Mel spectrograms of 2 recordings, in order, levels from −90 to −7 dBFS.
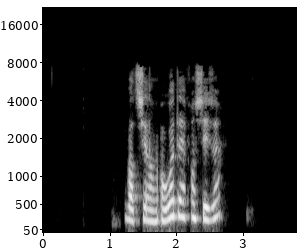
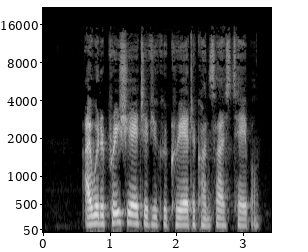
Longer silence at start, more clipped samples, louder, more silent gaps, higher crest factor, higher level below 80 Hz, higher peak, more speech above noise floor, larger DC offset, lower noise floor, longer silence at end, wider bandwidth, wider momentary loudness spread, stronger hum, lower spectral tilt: first, 1.25 s vs 0.6 s; neither; first, -17 LUFS vs -25 LUFS; neither; about the same, 18 dB vs 22 dB; about the same, -62 dBFS vs -62 dBFS; about the same, -2 dBFS vs -4 dBFS; first, over 74 dB vs 49 dB; neither; first, under -90 dBFS vs -74 dBFS; first, 1.15 s vs 0.2 s; second, 8 kHz vs 16 kHz; about the same, 10 LU vs 9 LU; neither; about the same, -4.5 dB/octave vs -4.5 dB/octave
